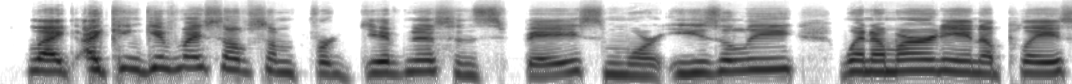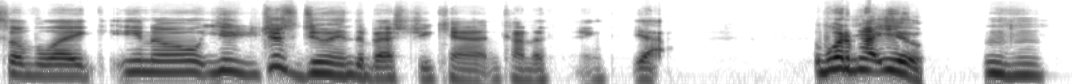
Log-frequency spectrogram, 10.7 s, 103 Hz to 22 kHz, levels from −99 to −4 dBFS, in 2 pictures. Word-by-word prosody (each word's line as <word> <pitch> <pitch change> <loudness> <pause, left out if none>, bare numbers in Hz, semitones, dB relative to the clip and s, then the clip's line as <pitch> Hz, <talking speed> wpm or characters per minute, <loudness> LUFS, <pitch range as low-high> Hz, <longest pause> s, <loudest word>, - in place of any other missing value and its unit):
like, 240 -3 +7
I 270 - +9
can 280 -2 -5
give 290 +1 +1
myself 290 -5 0
some 225 -4 -6
forgiveness 215 - -2
and 190 -3 -8
space 200 +8 -2
more 190 -2 -5
easily 245 +6 -1 0.2
when 235 +1 +1
I'm 230 +1 +2
already 250 -1 +5
in 220 - +1
a 205 - +2
place 220 +2 +1
of, 195 -2 -4
like, 180 -1 -2
you 235 +1 -6
know, 230 0 -3
you're 220 -2 -4
just 320 - +1
doing 205 -2 -1
the 175 - -6
best 155 -1 -4
you 140 - -12
can 135 -1 -6
kinda 130 -1 -9 0.2
thing, 140 - -22
yeah. - - -7 0.8
What 280 +5 +7
about 255 -3 +6
you? 235 - +4 0.3
Mhm. 190 -2 -6
220 Hz, 195 wpm, -24 LUFS, 190-245 Hz, 0.8 s, I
